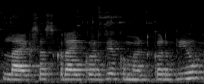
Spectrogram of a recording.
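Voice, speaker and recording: A young woman vlogging casually from her hot home kitchen, hoarse and unwell, chatting and complaining straight to her viewers. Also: fairly high pitch, level tone, quick pace, a little mellow. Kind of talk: casual chat to camera. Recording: echoey room, faint noise.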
